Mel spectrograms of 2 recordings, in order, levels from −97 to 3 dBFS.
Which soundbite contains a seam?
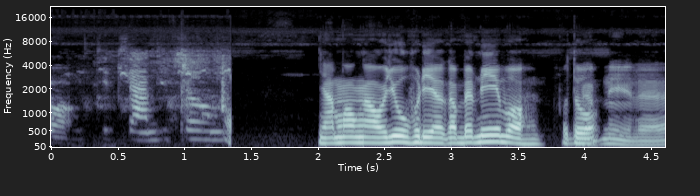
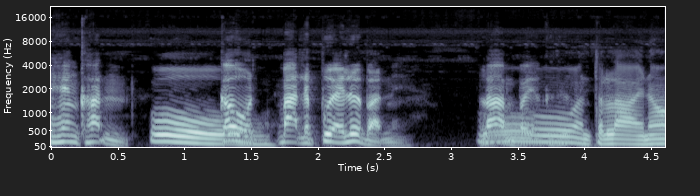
first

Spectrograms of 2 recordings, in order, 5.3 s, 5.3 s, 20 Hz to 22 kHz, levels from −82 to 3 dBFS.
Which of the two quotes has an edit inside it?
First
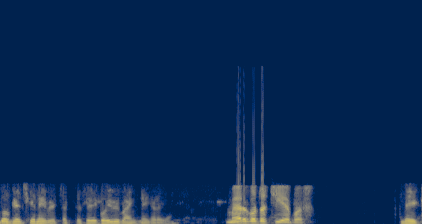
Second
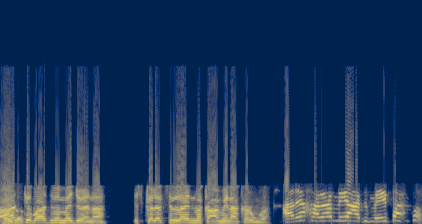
second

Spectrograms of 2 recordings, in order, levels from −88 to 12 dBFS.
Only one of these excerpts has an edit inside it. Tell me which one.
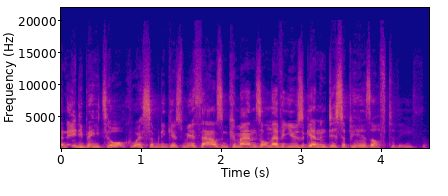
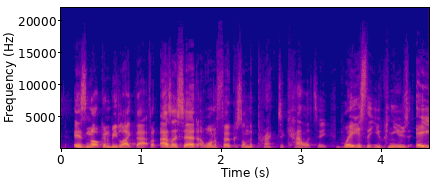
second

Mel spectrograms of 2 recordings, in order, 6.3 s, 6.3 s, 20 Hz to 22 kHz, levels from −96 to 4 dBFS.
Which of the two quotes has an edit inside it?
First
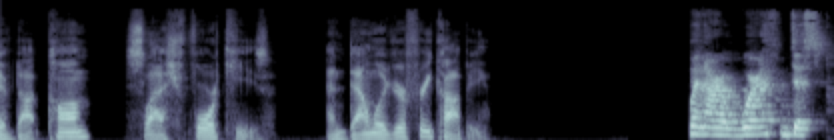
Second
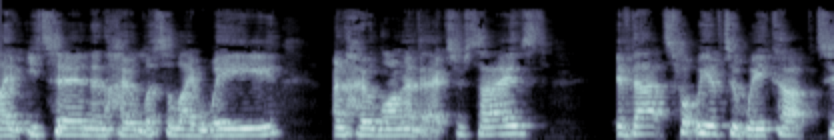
first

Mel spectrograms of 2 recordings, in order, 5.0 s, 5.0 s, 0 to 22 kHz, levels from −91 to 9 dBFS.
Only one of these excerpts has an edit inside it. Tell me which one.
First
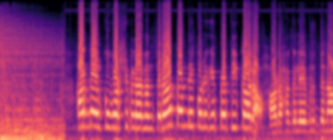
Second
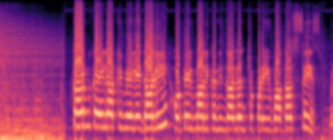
second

